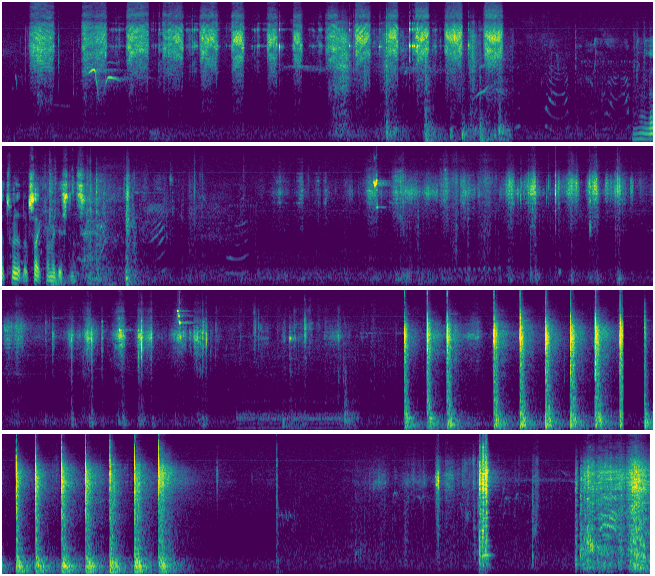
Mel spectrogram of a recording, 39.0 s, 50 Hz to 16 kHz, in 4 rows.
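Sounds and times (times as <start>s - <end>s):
light clicks and scratches: 0.4s - 7.7s
hammer strikes: 25.6s - 32.1s.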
